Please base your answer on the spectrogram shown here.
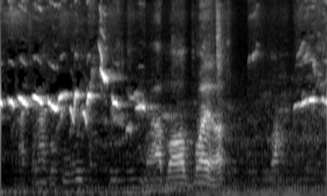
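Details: Magpie-robin song for prompting stalled birds to sing: a run of clear, wavering whistles at a steady pitch, then rough rasping notes and a final short whistle.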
